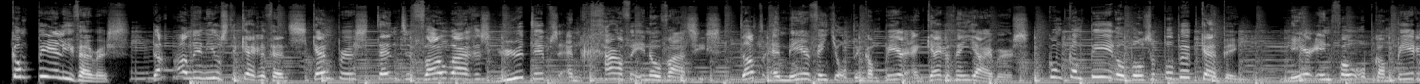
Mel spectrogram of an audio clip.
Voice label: commercial; KCJ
